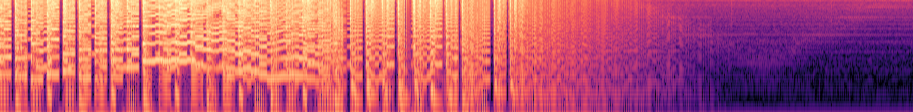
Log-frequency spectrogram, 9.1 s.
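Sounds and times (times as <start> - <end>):
chiptune groove on a MOS6581R3 SID chip: 0.0 - 7.2.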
